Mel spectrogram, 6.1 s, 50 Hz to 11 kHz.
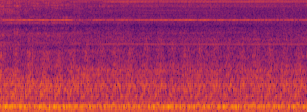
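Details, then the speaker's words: Beko washing machine on its last legs: loud steady roar during spin with low throbbing pulse about 3.5 beats a second; owner suspects the rubber behind the drum, cause unclear. "That was very worrying and I hope it won't do it on the next spin."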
